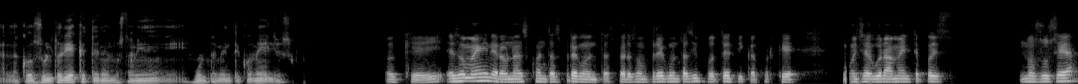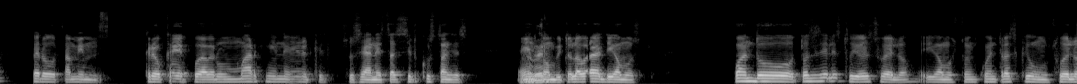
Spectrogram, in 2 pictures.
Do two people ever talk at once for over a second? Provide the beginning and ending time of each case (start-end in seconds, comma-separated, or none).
none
